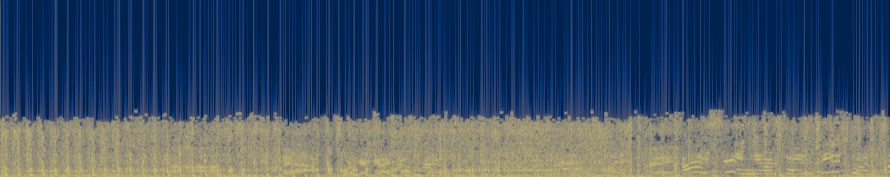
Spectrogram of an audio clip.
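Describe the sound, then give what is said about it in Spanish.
Rapid, loud rotor chop of a military helicopter buffeted by strong winds and nearly crashing during a humanitarian aid flight, a continuous dense thumping with rushing wind noise, with voices talking over it throughout. “la emergencia ocurrió cuando la tripulación del helicóptero militar llevaba ayudas humanitarias al corregimiento Laureles, a veredas incomunicadas, pero los fuertes vientos hicieron que por poco se estrellaran.”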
